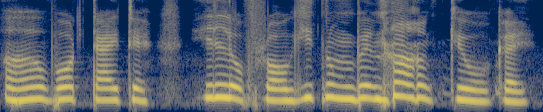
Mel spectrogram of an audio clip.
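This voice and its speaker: A mischievous little boy schemes under his breath in a very high, childish voice. He talks slowly and slyly, and the sound is close and dry. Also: fairly even intonation, a little mellow, no room sound. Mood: sneaky. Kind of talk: toy doll play voice-over.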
